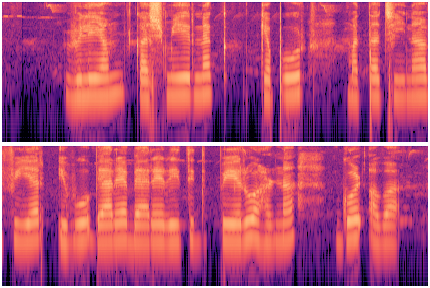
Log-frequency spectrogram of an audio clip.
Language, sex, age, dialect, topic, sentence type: Kannada, female, 18-24, Northeastern, agriculture, statement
